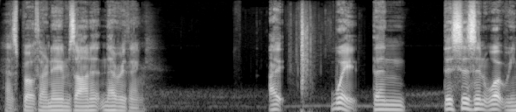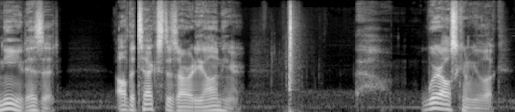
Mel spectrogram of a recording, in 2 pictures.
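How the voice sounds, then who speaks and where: Deep-voiced stammering boyfriend roleplay man. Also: expressive, moderate pace, pauses often, warm tone, a little hiss or hum. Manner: stammering, nervous restarts; playful, teasing.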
